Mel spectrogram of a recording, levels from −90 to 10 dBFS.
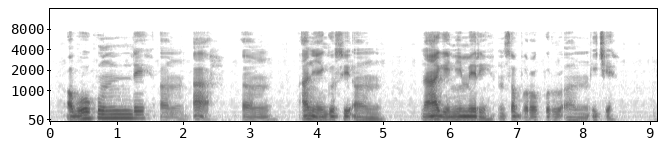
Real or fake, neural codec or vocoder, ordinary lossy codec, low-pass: real; none; none; 7.2 kHz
